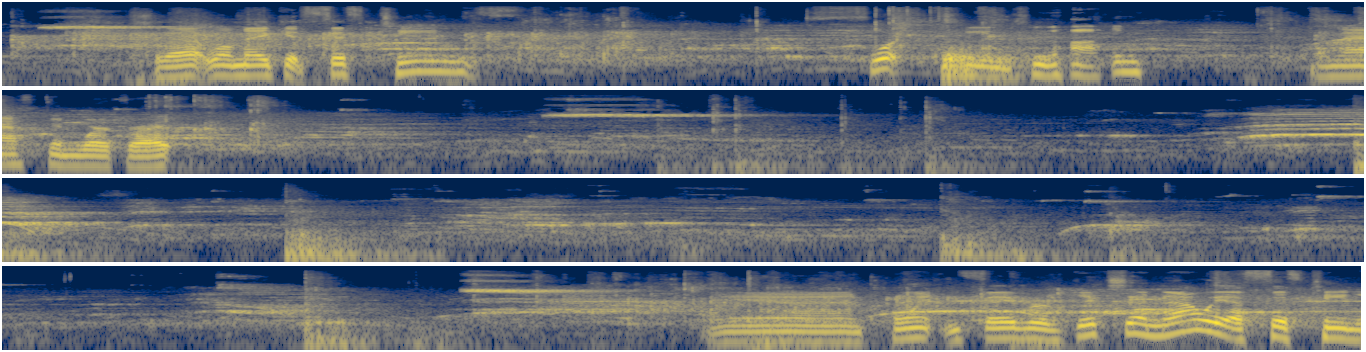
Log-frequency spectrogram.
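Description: A volleyball is struck with sharp thumps in a large echoing gym.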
